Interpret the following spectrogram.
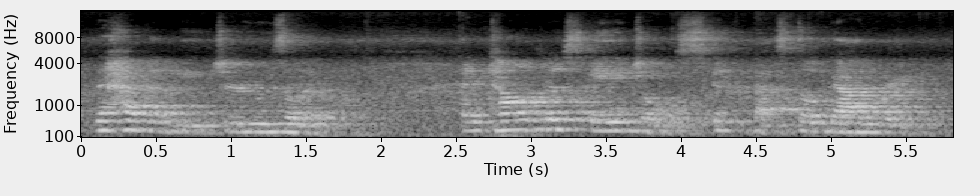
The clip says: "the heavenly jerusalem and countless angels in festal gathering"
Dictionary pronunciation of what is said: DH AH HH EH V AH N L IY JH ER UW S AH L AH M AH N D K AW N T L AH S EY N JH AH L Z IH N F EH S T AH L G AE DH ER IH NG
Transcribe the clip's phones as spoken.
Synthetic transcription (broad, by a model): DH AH HH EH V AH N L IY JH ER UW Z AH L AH AH N K AW N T L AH S EY N JH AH L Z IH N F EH S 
